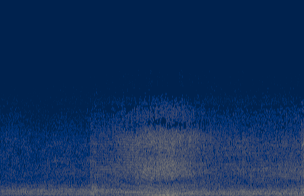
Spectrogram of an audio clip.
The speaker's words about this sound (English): There. Coming choppers.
